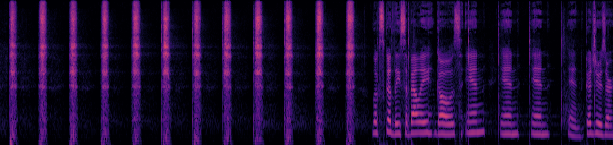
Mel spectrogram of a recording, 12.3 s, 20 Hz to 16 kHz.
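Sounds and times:
forceful exhalations during a seated breathing exercise: 0:00.0 - 0:07.4
speech: 0:07.5 - 0:12.2.

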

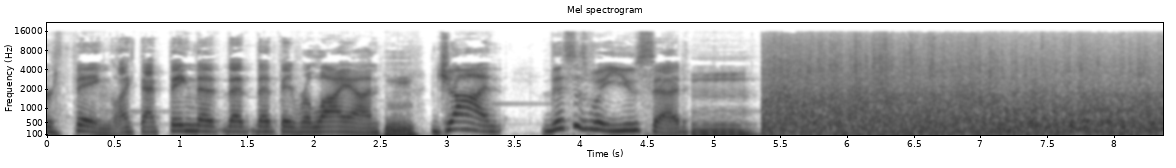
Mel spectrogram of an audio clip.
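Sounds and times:
speech: 0:00.0 - 0:05.4
distant thunder rumble: 0:05.4 - 0:08.3
steady dense rainfall: 0:05.4 - 0:08.3.

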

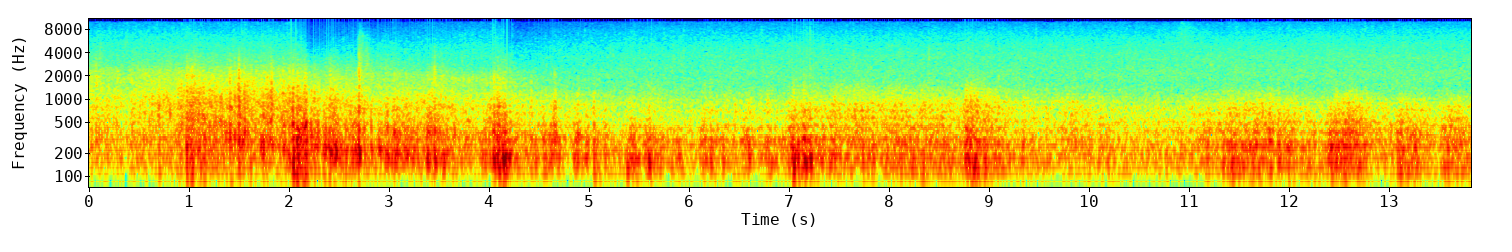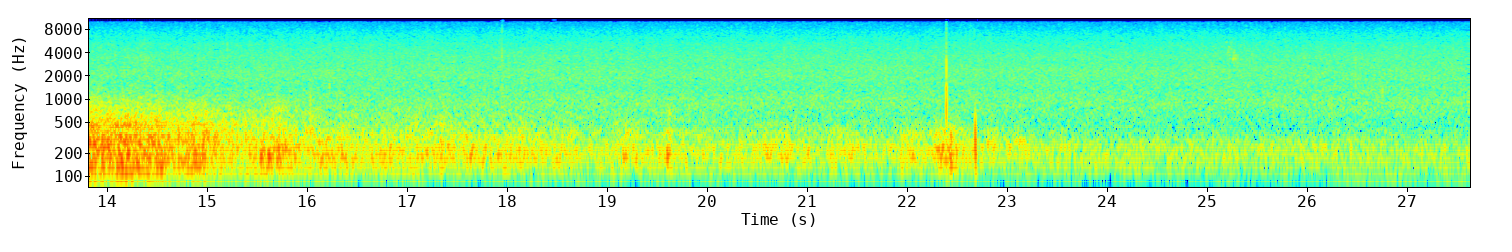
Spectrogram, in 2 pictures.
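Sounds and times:
thunder rumbling and cracking: 0:00.0 - 0:16.2
steady rain pouring: 0:00.0 - 0:27.6.

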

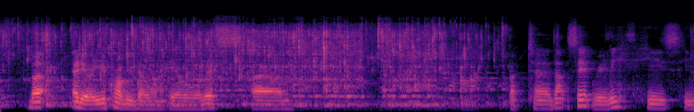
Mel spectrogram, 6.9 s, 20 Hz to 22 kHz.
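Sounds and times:
tap water running into a sink while a pet's bowl is washed: 0:00.0 - 0:05.1
speech: 0:00.3 - 0:04.0, 0:05.1 - 0:06.9.

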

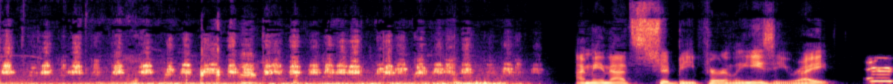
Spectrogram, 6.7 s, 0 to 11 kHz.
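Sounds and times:
low honks: 0:00.0 - 0:04.0
ducks quacking a mating call: 0:00.0 - 0:04.2
speech: 0:01.0 - 0:01.6, 0:04.4 - 0:06.3.

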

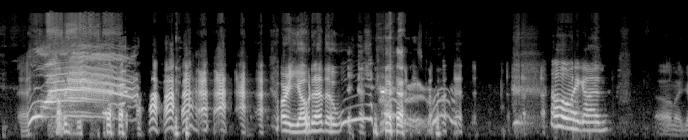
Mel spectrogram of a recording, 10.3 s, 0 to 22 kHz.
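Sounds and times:
speech: 0:00.3 - 0:09.2, 0:09.9 - 0:10.3
voice imitating a shrill warbling robot droid scream: 0:00.4 - 0:02.1, 0:05.5 - 0:06.9
rhythmic bursts of laughter: 0:00.4 - 0:04.2, 0:05.1 - 0:08.3.

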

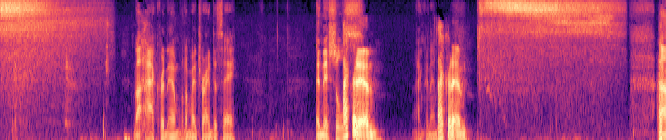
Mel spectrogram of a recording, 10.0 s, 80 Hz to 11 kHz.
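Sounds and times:
voice hissing: 0:00.0 - 0:01.6, 0:07.2 - 0:09.5
speech: 0:02.0 - 0:03.6, 0:04.7 - 0:07.4.

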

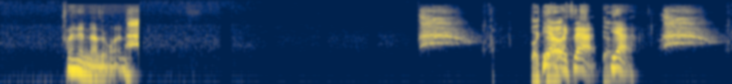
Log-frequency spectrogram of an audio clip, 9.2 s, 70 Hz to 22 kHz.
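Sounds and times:
speech: 0:00.8 - 0:01.8, 0:06.7 - 0:08.0
fox screaming: 0:05.2 - 0:06.2, 0:08.2 - 0:09.1.

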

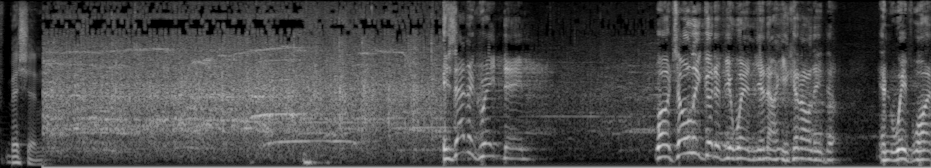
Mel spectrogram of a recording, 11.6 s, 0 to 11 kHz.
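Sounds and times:
speech: 0:00.0 - 0:01.0, 0:05.5 - 0:06.8, 0:08.2 - 0:11.6
large rally crowd clapping and cheering: 0:00.5 - 0:10.1
people shouting in a crowd: 0:00.6 - 0:04.6.

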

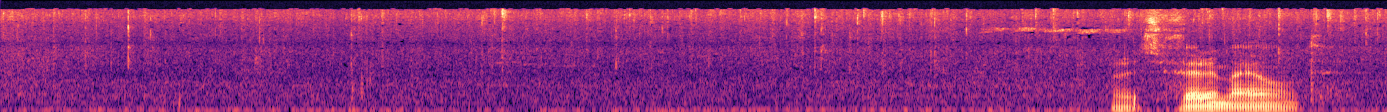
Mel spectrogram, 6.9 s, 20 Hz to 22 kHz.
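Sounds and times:
gentle rain patter of drops on surfaces on a mild September day: 0:00.0 - 0:06.9
speech: 0:05.6 - 0:06.7.

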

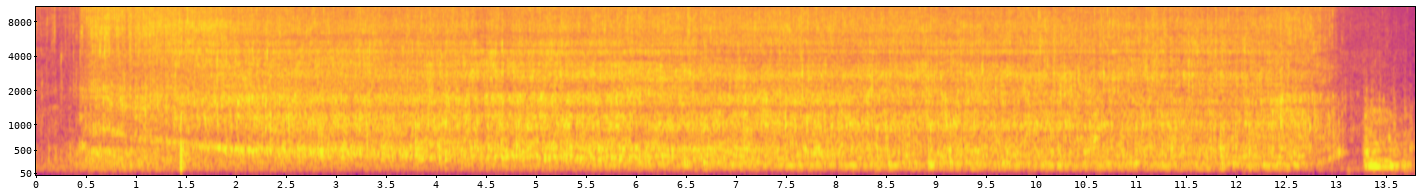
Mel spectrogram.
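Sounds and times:
water gushing into a dog's water bowl, a former mixing bowl: 0:00.0 - 0:13.7.

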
